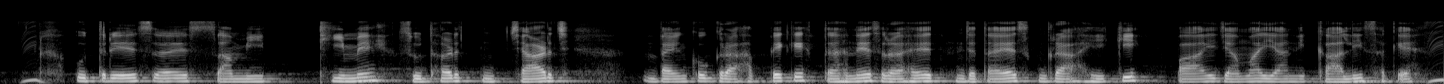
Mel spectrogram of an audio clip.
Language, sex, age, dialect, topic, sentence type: Maithili, male, 18-24, Bajjika, banking, statement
